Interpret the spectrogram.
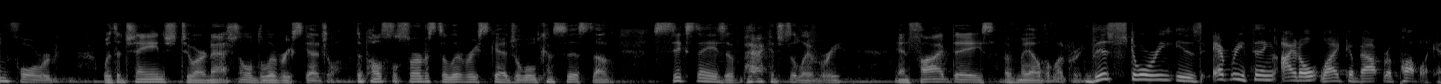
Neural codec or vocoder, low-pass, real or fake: codec, 16 kHz, 2 kbps, X-Codec, HuBERT features, trained on LibriSpeech; 7.2 kHz; fake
